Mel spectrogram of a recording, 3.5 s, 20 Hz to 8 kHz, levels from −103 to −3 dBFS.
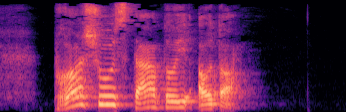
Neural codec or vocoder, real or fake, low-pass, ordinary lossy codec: none; real; 7.2 kHz; MP3, 32 kbps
